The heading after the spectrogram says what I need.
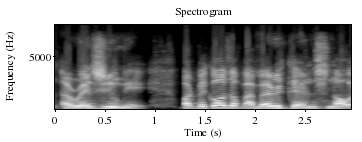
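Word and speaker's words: résumé: The Strokes are important I guess it's a French word how do you pronounce this resum actual pronunciation resume but because of Americans now everyone says resume information about yourself bring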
